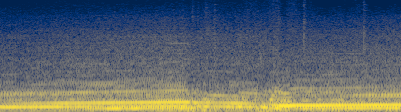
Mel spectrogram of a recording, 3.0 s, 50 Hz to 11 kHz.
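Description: A Nissan 350Z accelerating hard out of a corner, heard close from inside the car, a loud, steady engine drone whose pitch climbs, dips briefly at a gear change, then pulls on.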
